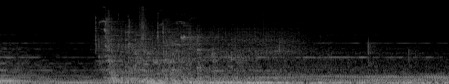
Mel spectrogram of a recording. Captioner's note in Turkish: Kapı açılma sesi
